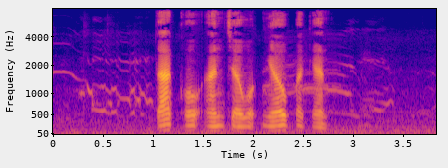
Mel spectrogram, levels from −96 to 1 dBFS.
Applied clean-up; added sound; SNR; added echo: none; Chatter; 18 dB; none.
